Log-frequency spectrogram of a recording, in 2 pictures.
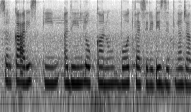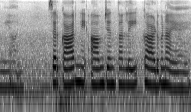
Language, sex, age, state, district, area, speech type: Punjabi, female, 18-30, Punjab, Mansa, urban, spontaneous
